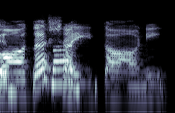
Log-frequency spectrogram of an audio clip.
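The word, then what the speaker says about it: द्वादशैतानि: Can you just tell the first word how to pronounce? Yes. Dvadasha. Ekadasha. Dvadasha. Okay. So Okay. Dvadashaitani.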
